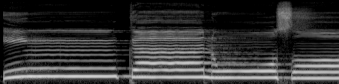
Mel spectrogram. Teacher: Karena nun sukun bertemu dengan huruf kaf. Cara bacanya nunnya disamarkan ke kaf kemudian dengungkan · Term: ikhfa hakiki ab'ad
